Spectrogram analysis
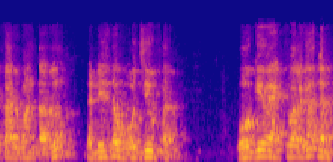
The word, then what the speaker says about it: ogive: The term ogive is pronounced as a ogive.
